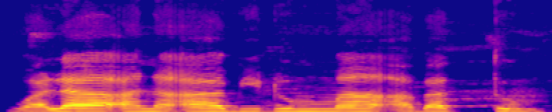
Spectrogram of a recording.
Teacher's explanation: Kemudian huruf idgham bigunnahnya ditasyidkan, ditahan kira-kira 2 ketukan, dan disertai dengan sengau.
